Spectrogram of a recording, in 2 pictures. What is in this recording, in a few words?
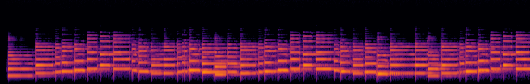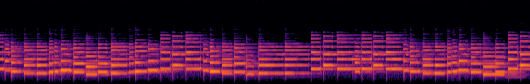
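A dorian, irish mandolin, tunes; last chance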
